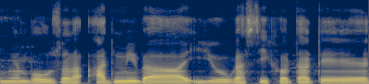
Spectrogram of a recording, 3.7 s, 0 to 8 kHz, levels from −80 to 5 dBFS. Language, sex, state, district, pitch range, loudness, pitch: Bhojpuri, male, Bihar, East Champaran, 140-155 Hz, -16 LUFS, 145 Hz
